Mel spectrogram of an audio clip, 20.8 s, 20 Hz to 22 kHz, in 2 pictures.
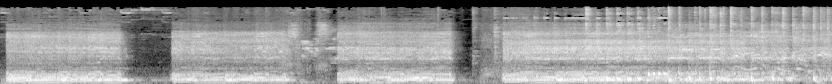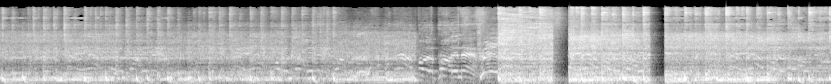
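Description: Guitar music playing from a CD on a Kenwood SJ7 mini hi-fi system, heard through its speakers. The music breaks off briefly three times in the first six seconds and twice more near the end.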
